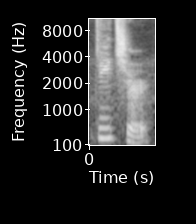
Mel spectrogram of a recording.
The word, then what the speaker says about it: teacher: الاي والاي كسرة جامدة، السي والاتش انطقها تش، الاي والار يبقى teacher.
